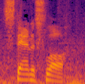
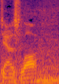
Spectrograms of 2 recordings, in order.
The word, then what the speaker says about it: Stanislas: How do you pronounce it? – Stanislaw. – You don't pronounce the S? – No.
